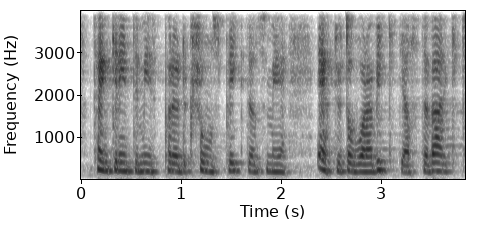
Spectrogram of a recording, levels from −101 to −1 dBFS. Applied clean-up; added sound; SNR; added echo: none; none; none; reverberation time 0.2 s.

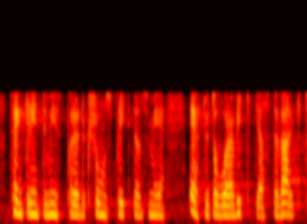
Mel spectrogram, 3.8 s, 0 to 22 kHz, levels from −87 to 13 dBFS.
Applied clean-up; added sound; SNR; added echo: none; none; none; none.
